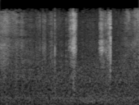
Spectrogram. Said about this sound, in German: Riera blättert in einer Broschüre, die er und andere Fachleute erstellt haben.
